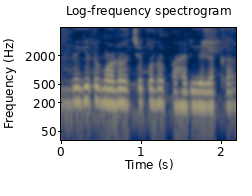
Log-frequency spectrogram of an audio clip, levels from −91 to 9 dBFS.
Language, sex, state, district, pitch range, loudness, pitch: Bengali, female, West Bengal, Jalpaiguri, 175-205 Hz, -28 LUFS, 195 Hz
